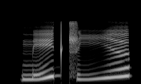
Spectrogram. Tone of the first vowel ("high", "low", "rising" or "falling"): rising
